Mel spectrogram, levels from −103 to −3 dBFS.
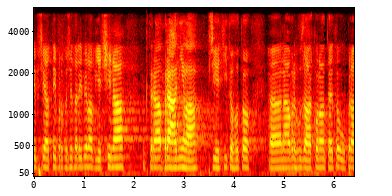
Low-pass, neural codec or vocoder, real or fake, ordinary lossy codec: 5.4 kHz; none; real; AAC, 24 kbps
